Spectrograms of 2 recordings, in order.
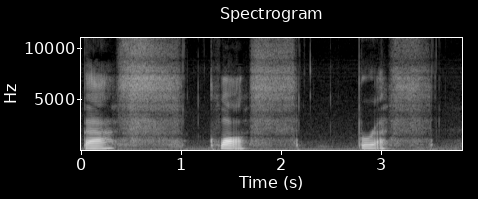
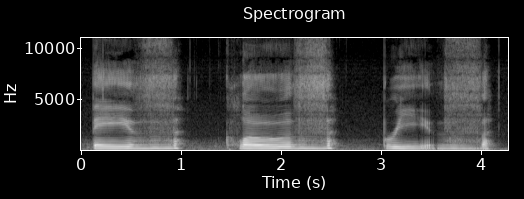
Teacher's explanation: the first word is voiceless bath cloth breath the second word is voiced bathe clothes breathe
